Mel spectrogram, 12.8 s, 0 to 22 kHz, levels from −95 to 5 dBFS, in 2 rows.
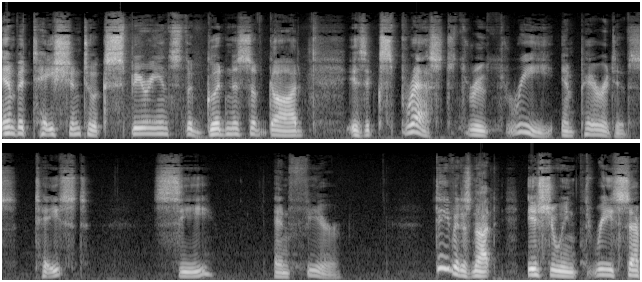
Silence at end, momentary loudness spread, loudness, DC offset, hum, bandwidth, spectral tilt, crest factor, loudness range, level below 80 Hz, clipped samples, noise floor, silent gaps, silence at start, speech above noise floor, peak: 0 s; 13 LU; -17 LUFS; under 0.1%; none; 16.5 kHz; -3 dB/octave; 18 dB; 9 LU; -58 dBFS; under 0.1%; -58 dBFS; none; 0 s; 40 dB; 0 dBFS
